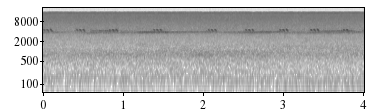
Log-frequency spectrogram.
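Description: Night insects, likely crickets, trilling steadily in a high-pitched tone with short chirps about two or three times a second, over a faint low steady hum.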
